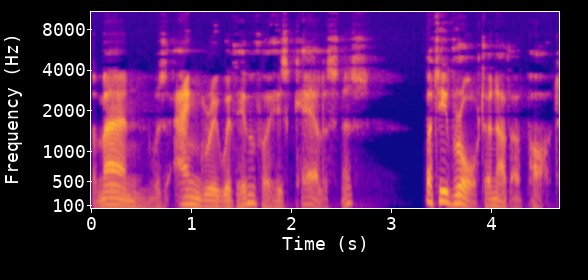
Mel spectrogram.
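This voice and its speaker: Against a quiet background, a man with an American accent uses a dark, mellow tone with vocal fry and very wide pitch swings. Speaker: audiobook narrator. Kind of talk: audiobook reading. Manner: slow, clear.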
